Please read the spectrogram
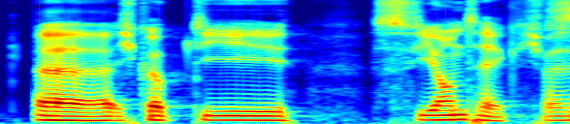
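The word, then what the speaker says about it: Świątek: Die Sviatek geschrieben wird, aber Sviontek, äh, Sviontek ausgesprochen wird, wie der ex-härter Fußballer äh, Piontek, der auch Piatek geschrieben wird.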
